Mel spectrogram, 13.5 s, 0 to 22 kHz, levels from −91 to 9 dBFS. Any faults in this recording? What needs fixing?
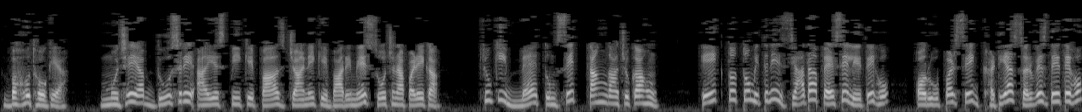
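The speech has a ringing, washy quality for its whole length, with a hiss that swells and fades along with the voice, and nothing is present above about 15.1 kHz. This is likely WMA compression. A transform codec like WMA works on long blocks, so its quantisation noise smears across tens of milliseconds around each sound, and quiet spectral detail gets zeroed out. The heavy damage fits a low bitrate of around 32 kbps. To prevent it, keep a lossless master and, where lossy delivery is needed, encode once with a modern codec at a substantially higher bitrate.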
